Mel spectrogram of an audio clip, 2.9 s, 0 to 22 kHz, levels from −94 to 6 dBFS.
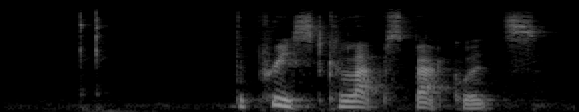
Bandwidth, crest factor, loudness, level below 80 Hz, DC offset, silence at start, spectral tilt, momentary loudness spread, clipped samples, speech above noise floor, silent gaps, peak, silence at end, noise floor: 15.5 kHz; 22 dB; -46 LUFS; -88 dBFS; under 0.1%; 0.4 s; -3 dB/octave; 14 LU; under 0.1%; 38 dB; none; -26 dBFS; 0.2 s; -85 dBFS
